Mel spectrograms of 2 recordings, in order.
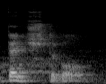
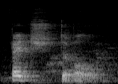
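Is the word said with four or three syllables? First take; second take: three; three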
